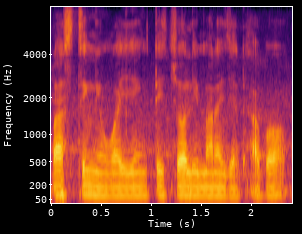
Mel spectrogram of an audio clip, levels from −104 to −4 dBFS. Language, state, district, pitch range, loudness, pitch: Kokborok, Tripura, Dhalai, 85-90 Hz, -21 LUFS, 85 Hz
